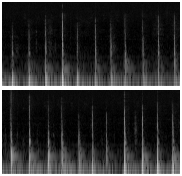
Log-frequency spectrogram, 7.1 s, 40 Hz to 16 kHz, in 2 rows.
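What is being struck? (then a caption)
Silicone microphone ears. Fingertips tap steadily on the white silicone dummy ears mounted on a black binaural microphone, giving 22 soft, dull, low thumps that die away almost instantly. The taps come at a slow, even pace of about one every third of a second, with faint low rumble between them.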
